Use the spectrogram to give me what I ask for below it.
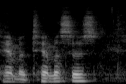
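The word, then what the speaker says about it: hematemesis: growing up if there's blood in it is pronounced hemet emesis and when Tim Isis is going to be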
